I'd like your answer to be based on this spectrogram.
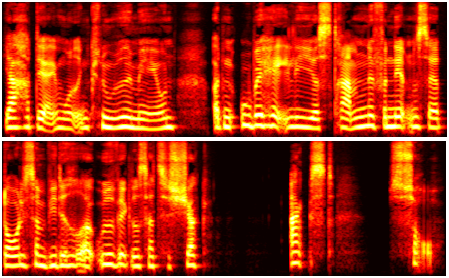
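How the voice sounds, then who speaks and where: A woman's voice: mid-range voice, steady tone, no echo, clean studio sound. A woman reading a first-person novel aloud in an emotional, intimate way. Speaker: audiobook narrator. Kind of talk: scripted first-person narration.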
